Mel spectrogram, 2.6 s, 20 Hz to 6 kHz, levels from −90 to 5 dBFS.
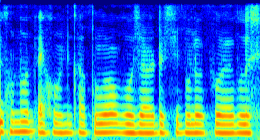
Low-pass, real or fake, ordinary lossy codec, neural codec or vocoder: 5.4 kHz; fake; AAC, 48 kbps; codec, 16 kHz, 1 kbps, FunCodec, trained on Chinese and English, 50 frames a second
